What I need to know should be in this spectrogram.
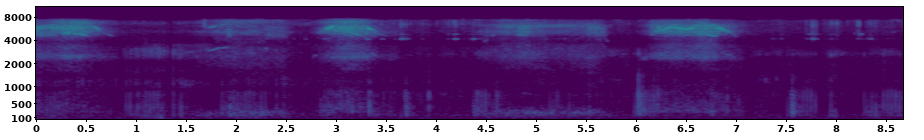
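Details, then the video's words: Domestic cat named Bear lying on a lap and purring steadily; the vibrating purr rises into louder, breathy surges every few seconds, then drops back to a quieter rumble between breaths. "Bear lap cat"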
